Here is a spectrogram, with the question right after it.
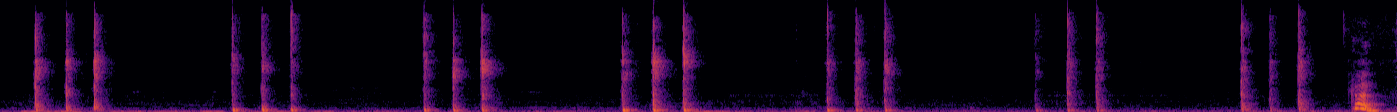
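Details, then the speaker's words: Finger percussion of the abdomen in all four quadrants during a head-to-toe examination: groups of quick, hollow taps giving normal tympany throughout. "I heard Tony throughout, which is a good sign."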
